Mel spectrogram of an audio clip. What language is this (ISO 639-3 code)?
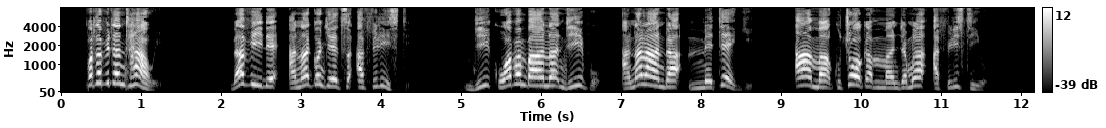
nya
